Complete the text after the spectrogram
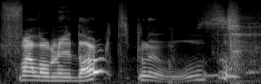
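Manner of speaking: high, loud, swooping, sing-song, animated creature voice. Asked how Yoda would say don't follow me; Yoda impression. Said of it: "How would Yoda say don't follow me?".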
